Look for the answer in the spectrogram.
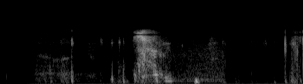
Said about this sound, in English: Sorry about that. I had to get that sneeze out, and it was not a COVID sneeze.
